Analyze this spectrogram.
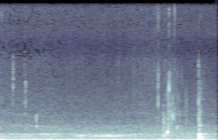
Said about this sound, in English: Okay. Sorry. I just have a sip of water.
